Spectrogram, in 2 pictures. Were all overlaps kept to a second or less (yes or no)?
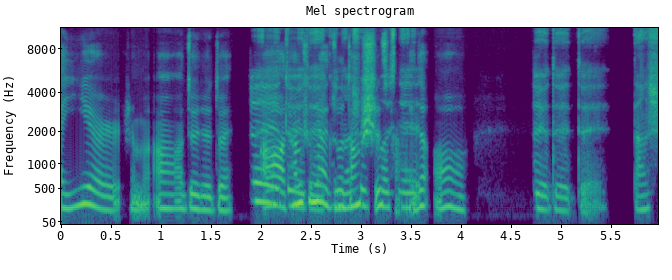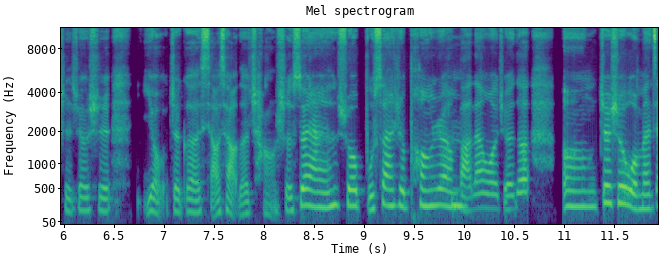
no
